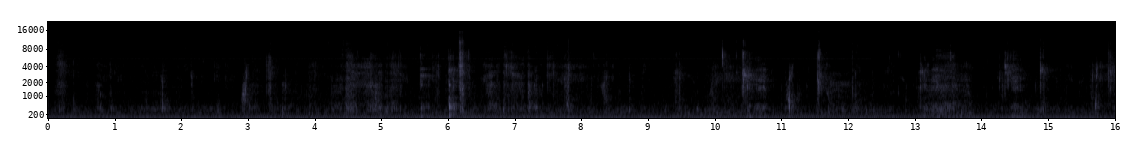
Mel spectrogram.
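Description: Close-miked chewing and slurping of chow mein noodles, with many irregular wet mouth clicks and smacks. The loudest is a sharp click about six seconds in.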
